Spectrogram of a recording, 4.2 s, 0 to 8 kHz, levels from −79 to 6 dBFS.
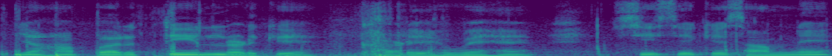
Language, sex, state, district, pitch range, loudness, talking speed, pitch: Hindi, male, Uttar Pradesh, Budaun, 110-125 Hz, -26 LUFS, 145 wpm, 120 Hz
